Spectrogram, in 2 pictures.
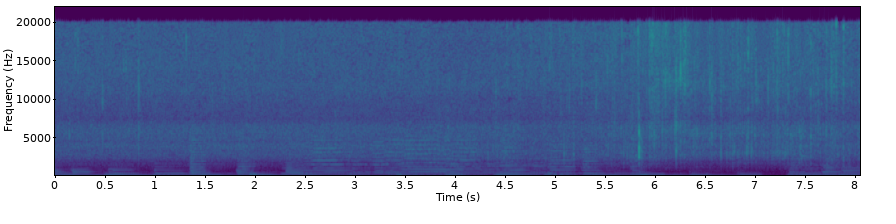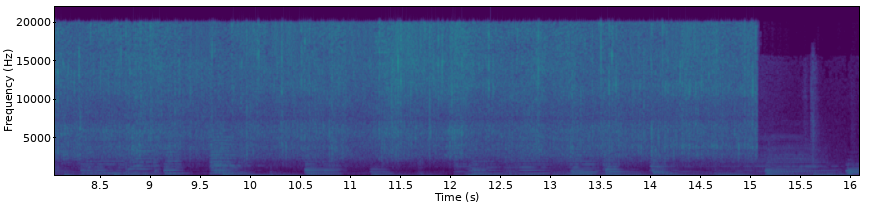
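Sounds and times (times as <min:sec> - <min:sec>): food sizzling in hot oil: 0:00.0 - 0:15.1
background music: 0:00.0 - 0:16.0.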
